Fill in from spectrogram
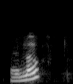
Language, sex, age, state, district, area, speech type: Assamese, male, 30-45, Assam, Tinsukia, urban, conversation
